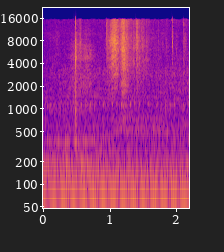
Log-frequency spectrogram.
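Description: Tractor diesel engine idling steadily, with a sharp click about half a second in and a brief rustle of grain or hand on metal.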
